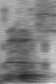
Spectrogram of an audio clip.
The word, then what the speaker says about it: Myss: You know, I had just been reading this book by Carolyn Myss, or Mice, I think she pronounced it, M-Y-S-S is her last name, called Anatomy of the Spirit.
